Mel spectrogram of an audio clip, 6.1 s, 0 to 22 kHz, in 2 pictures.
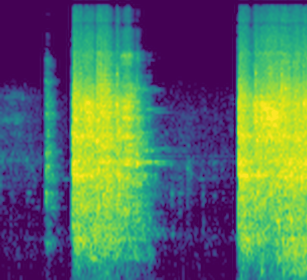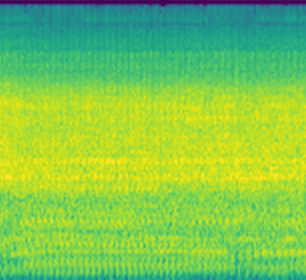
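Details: Snapper 28" riding mower, 12.5 hp Briggs & Stratton, electric start, hard-starting: restart after coil grounded with screwdriver; short crank, pause, then catches into steady even buzz. Shutoff short suspected in wiring, not key switch; seat switch disconnected, possibly defective.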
